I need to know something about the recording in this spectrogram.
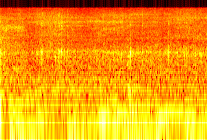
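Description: Garden hose spraying water onto a water buffalo and the wet concrete floor, a steady hiss of spray.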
